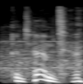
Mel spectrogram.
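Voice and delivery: usual speaking voice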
